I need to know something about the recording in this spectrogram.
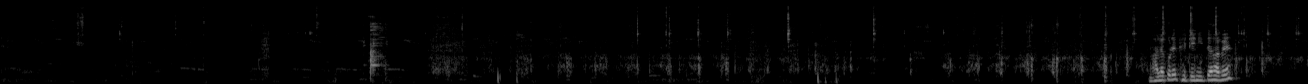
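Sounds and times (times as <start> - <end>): whisk clicking against steel bowl: 5.6 - 13.0.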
